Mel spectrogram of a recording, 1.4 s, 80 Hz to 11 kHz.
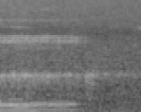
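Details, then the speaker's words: Badger sleeping in an underground sett chamber about 1 meter deep in darkness: soft, rough snore fading out; snoring during sleep. "a snoring badger. Only the best for you on Spring Watch."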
